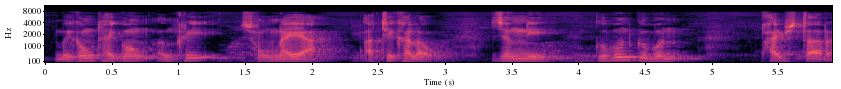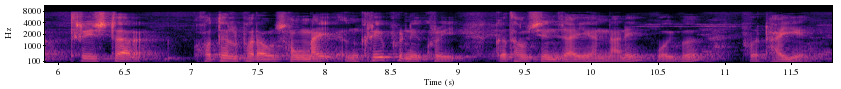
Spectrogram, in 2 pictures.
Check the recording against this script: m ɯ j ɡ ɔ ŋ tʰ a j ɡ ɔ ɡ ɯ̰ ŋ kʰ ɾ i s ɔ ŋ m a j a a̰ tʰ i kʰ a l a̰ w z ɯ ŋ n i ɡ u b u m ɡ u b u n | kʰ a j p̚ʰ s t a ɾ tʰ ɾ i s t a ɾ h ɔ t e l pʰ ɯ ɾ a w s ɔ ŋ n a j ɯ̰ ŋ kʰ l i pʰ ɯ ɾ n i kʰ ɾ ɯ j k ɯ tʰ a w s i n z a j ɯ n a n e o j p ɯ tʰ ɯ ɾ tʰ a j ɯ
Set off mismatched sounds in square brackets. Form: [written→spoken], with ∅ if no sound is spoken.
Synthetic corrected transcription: m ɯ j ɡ ɔ ŋ tʰ a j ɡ ɔ [ɡ→ŋ] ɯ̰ ŋ kʰ ɾ i s ɔ ŋ [m→n] a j a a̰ tʰ i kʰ a l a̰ w z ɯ ŋ n i ɡ u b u [m→n] ɡ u b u n | [kʰ→pʰ] a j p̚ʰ s t a ɾ tʰ ɾ i s t a ɾ h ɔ t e l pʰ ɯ ɾ a w s ɔ ŋ n a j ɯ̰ ŋ kʰ [l→ɾ] i pʰ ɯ ɾ n i kʰ ɾ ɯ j k ɯ tʰ a w s i n z a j ɯ n a n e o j [p→b] ɯ [tʰ→pʰ] ɯ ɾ tʰ a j ɯ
